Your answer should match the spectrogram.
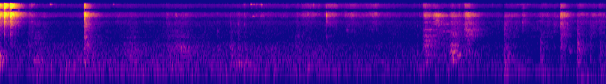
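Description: Lit gas stove burner hissing faintly under an aluminium pot, with a single sharp click about a second in and a few light knocks in the last two seconds.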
